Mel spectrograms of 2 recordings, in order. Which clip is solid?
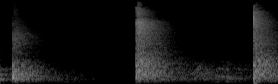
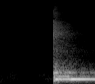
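The first.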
